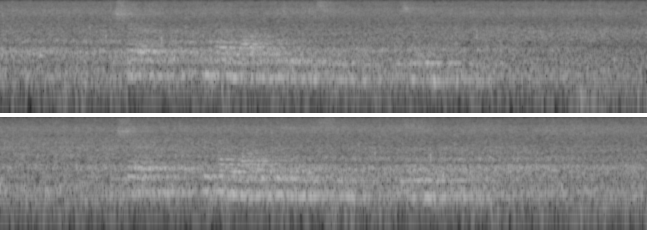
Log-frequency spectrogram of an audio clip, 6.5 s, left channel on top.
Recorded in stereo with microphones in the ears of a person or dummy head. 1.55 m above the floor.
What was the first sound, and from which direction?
A woman speaking, 60° left (ahead or behind).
